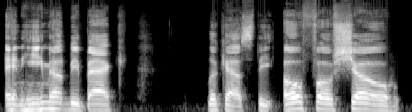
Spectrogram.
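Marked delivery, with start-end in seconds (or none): 2.1-4.0 slow puzzled read. Retold or imitated. Reading son's garbled reply.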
